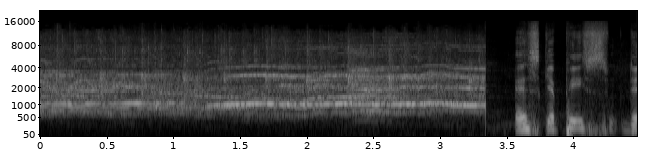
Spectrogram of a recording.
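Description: A woman sings with the band.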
